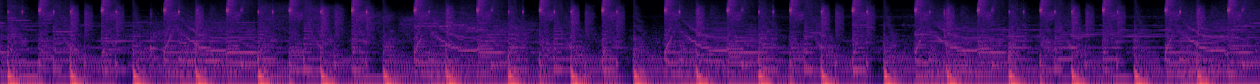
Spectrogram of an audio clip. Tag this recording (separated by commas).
Music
